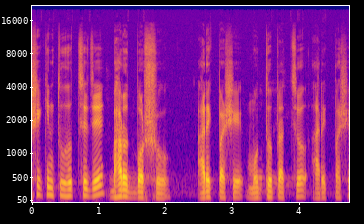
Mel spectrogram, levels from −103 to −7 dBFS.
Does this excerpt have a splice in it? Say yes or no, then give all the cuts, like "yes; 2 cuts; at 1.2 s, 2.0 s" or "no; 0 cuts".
no; 0 cuts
